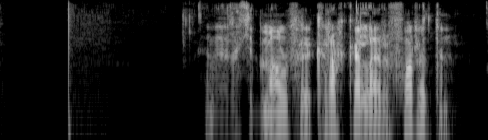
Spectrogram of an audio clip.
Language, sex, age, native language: Icelandic, male, 40-49, Icelandic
